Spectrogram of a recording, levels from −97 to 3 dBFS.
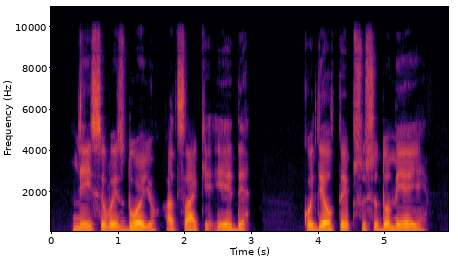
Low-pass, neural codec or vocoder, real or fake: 9.9 kHz; none; real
